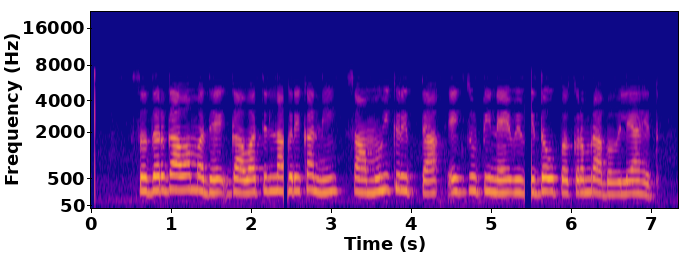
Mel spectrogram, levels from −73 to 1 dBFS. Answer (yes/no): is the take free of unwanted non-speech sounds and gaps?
no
